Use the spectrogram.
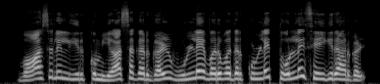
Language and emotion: Tamil, angry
